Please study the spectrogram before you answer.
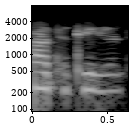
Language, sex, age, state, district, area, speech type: Bengali, female, 30-45, West Bengal, Darjeeling, rural, conversation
